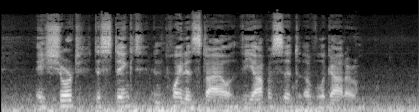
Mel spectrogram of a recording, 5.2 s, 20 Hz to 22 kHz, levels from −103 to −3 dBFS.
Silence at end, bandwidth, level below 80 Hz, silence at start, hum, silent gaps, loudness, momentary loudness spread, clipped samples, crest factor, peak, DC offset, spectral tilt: 0 s; 14.5 kHz; -28 dBFS; 0.05 s; none; none; -21 LUFS; 15 LU; under 0.1%; 18 dB; -4 dBFS; under 0.1%; -3.5 dB/octave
